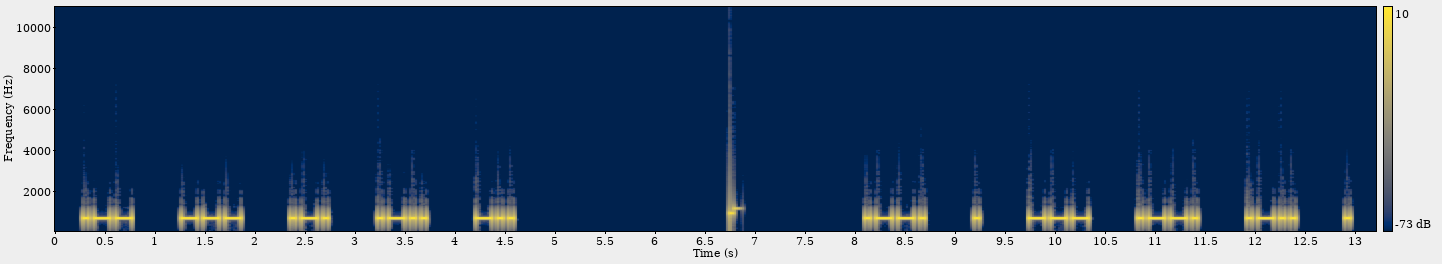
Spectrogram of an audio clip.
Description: Morse code, heard as a keyed tone, about 22 wpm, spaced as for 12 wpm, 700 Hz. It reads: WORLD PEOPLE
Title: 3x Character Spacing - Top 200 Words - 22wpm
